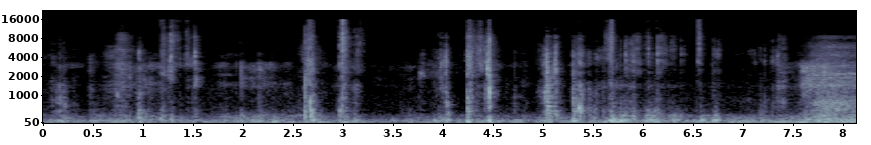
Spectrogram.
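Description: Tarot cards being handled: picked up from a spread, stacked and laid down one at a time, giving a series of faint papery taps and rustles.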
